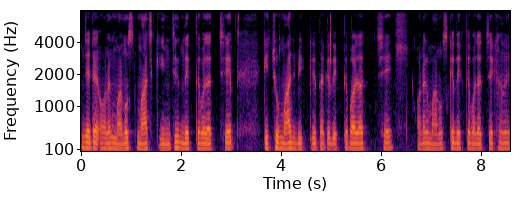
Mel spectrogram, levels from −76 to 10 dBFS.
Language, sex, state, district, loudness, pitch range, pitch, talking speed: Bengali, male, Jharkhand, Sahebganj, -19 LUFS, 110-115 Hz, 110 Hz, 145 wpm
